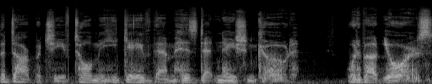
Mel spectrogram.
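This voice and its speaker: A man's put-on character voice, very deep and low in pitch, at a moderate pace with ordinary pitch variation. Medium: video game. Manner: terse, gruff.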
